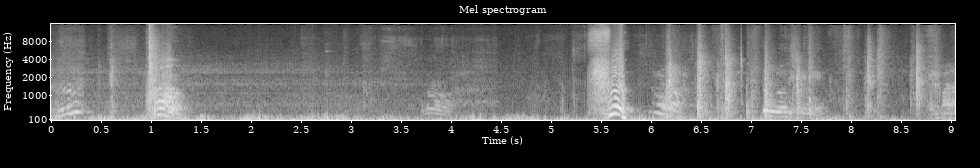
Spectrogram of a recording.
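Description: Men shout nearby.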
